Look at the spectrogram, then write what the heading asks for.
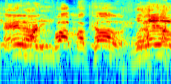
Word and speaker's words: Vallejo: Vallejo rhymes with say Every time these niggas say that's something, I what it is.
